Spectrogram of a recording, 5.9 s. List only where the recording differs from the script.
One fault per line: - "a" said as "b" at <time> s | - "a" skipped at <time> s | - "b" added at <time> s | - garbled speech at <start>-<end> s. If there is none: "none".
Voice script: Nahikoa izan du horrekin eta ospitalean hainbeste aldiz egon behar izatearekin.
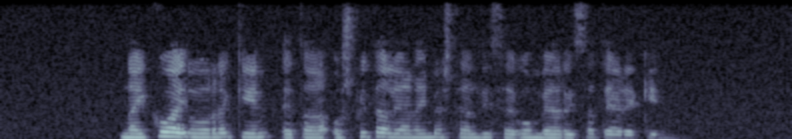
- "izan" skipped at 1.4 s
